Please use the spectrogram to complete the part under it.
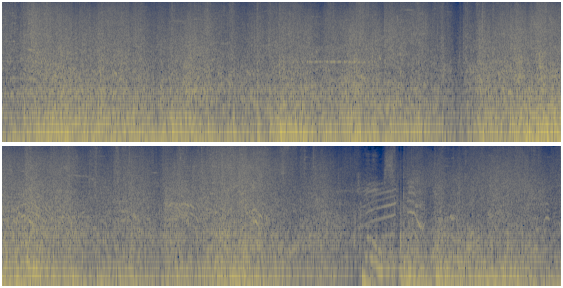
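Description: Magic blasts crackle and boom in a fierce fight.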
